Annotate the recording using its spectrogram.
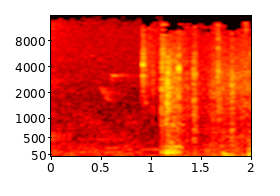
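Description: Someone climbing into the driver's seat of a Chevy Silverado pickup: clothing rustling, then a few soft knocks and low thumps about a second in as he settles into the cab.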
